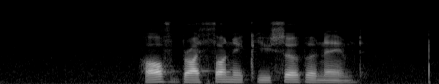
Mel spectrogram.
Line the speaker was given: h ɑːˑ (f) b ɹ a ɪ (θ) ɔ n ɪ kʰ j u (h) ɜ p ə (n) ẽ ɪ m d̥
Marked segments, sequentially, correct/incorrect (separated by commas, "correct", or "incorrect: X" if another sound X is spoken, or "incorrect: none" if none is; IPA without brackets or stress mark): correct, correct, incorrect: s, correct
